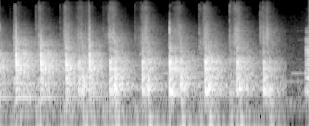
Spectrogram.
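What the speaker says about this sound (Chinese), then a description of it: "刨去皮了之后呢，我们再给它切成细丝。" A kitchen knife slices a peeled white radish into thin shreds, giving about ten crisp, evenly spaced chops on a cutting board at close range, with no voice.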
